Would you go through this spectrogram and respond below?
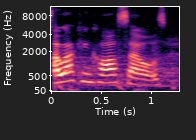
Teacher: In received pronunciation and accents common in the south of England, the R is typically dropped at the end of the word or right before a consonant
